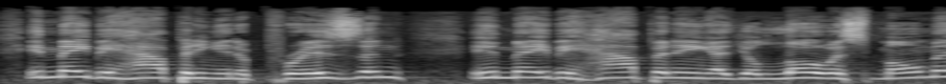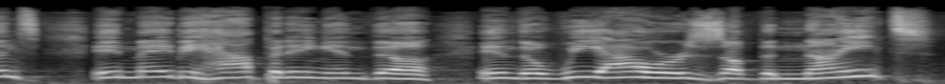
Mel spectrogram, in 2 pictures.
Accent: Cuba; Personally, I grew up in Cuba

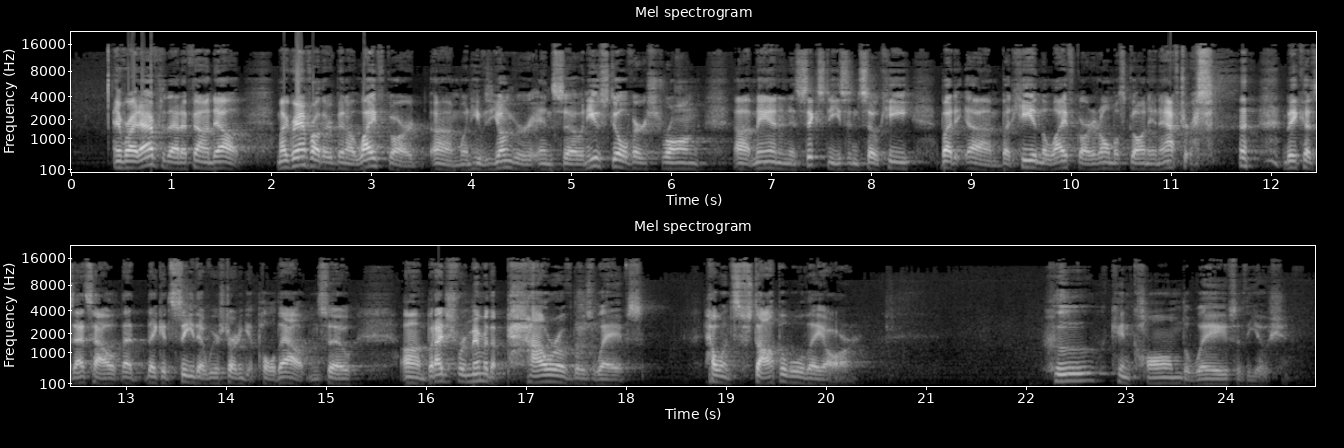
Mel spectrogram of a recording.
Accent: California, United States; Growing up in Southern California, we certainly made use of the nearby beaches and went there every summer.

